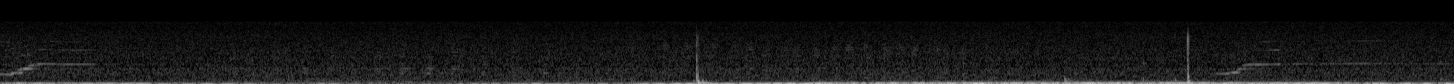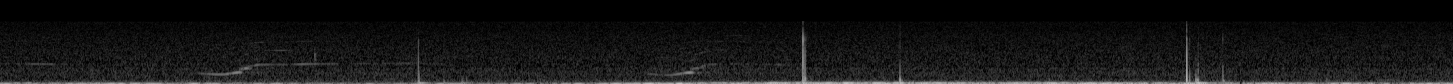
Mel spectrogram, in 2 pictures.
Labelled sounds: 0.2	0.9	humpback whale, 0.80 to 1.0 kHz
12.4	12.8	humpback whale, 0.80 to 1.0 kHz
13.4	13.8	humpback whale, 0.96 to 3.2 kHz
14.8	15.1	humpback whale, 0.90 to 0.99 kHz
17.0	17.7	humpback whale, 0.80 to 1.9 kHz
21.5	21.7	humpback whale, 0.80 to 0.99 kHz

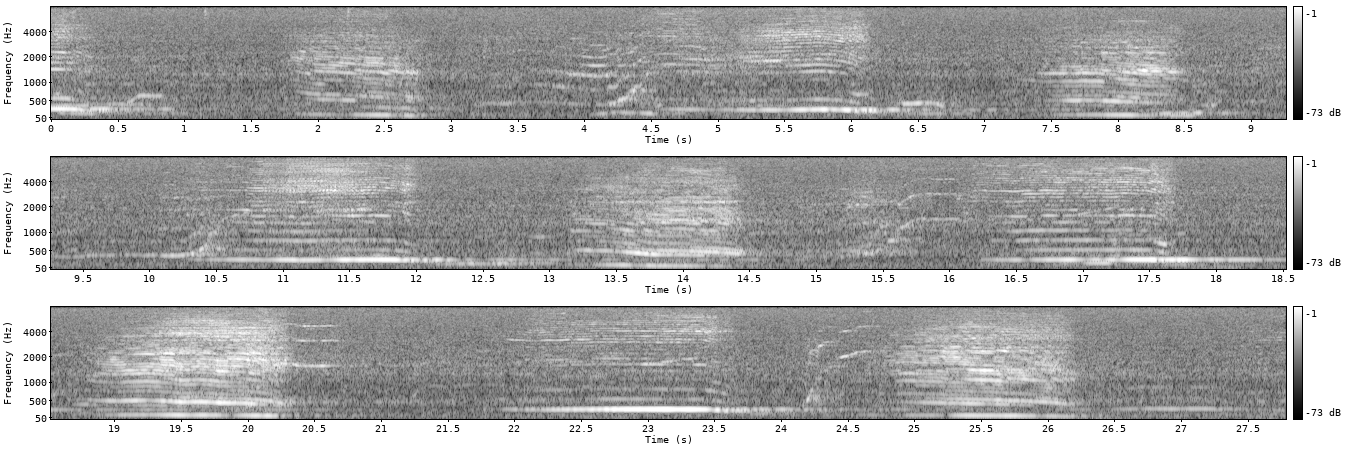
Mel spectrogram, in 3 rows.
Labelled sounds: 2.0	2.8	humpback whale, 1.2 to 2.0 kHz
3.7	4.2	humpback whale, 1.1 to 2.1 kHz
4.7	6.0	humpback whale, 1.3 to 5.4 kHz
7.3	8.5	humpback whale, 0.99 to 5.4 kHz
10.4	12.1	humpback whale, 1.5 to 5.6 kHz
13.9	14.4	humpback whale, 1.2 to 5.6 kHz
15.6	17.7	humpback whale, 0.96 to 6.3 kHz
18.9	20.7	humpback whale, 0.99 to 5.0 kHz
21.9	24.0	humpback whale, 1.6 to 6.3 kHz
24.4	26.0	humpback whale, 0.93 to 2.4 kHz
26.6	26.9	humpback whale, 0.80 to 0.90 kHz

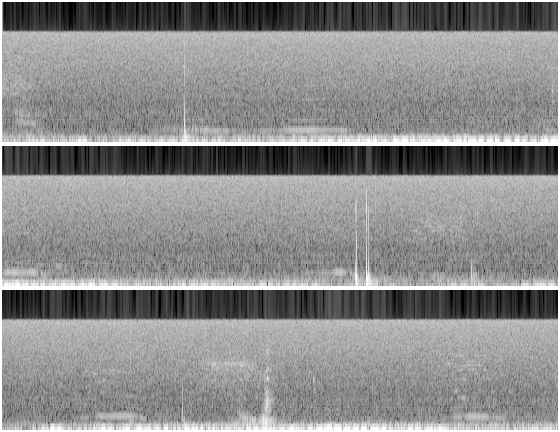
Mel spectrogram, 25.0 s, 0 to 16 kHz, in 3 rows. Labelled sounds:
19.7	20.0	humpback whale, 2.1 to 2.6 kHz
23.5	23.9	humpback whale, 2.3 to 2.4 kHz

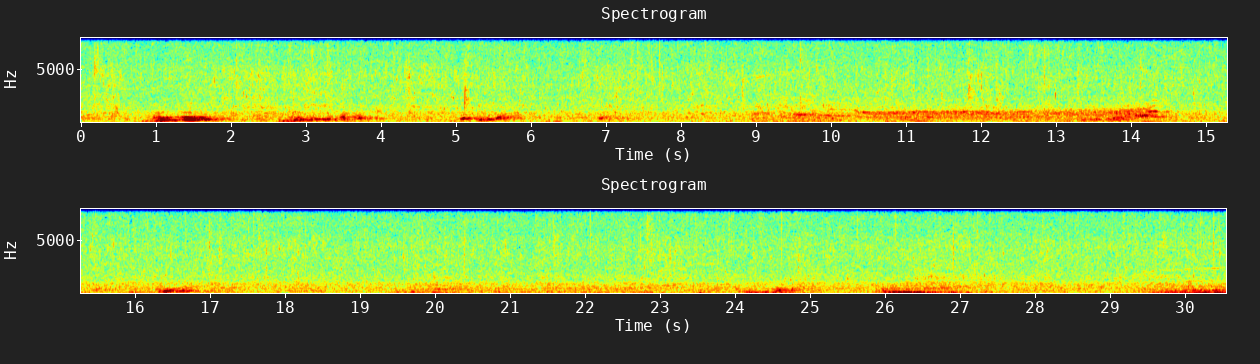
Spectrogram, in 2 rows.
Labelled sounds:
8.9	10.8	humpback whale, 0.78 to 4.5 kHz
11.0	11.9	humpback whale, 0.88 to 1.1 kHz
29.8	30.5	humpback whale, 2.2 to 2.5 kHz

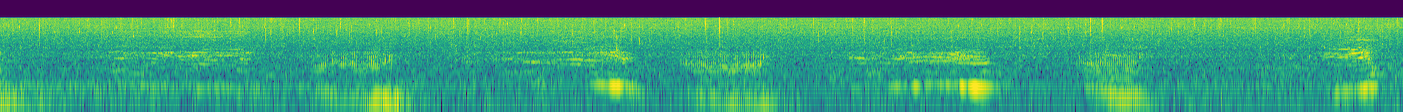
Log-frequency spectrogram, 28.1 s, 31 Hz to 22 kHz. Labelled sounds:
2.2	2.4	humpback whale, 1.0 to 1.1 kHz
3.2	3.5	humpback whale, 0.81 to 1.1 kHz
11.2	11.5	humpback whale, 1.0 to 1.1 kHz
12.1	12.4	humpback whale, 0.78 to 1.1 kHz
18.6	19.4	humpback whale, 0.78 to 1.1 kHz
22.1	22.4	humpback whale, 0.78 to 0.91 kHz
26.6	27.5	humpback whale, 0.78 to 2.2 kHz

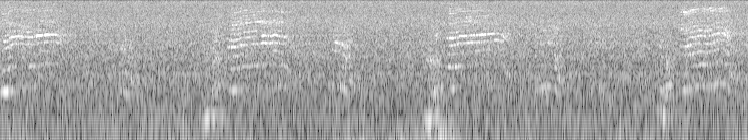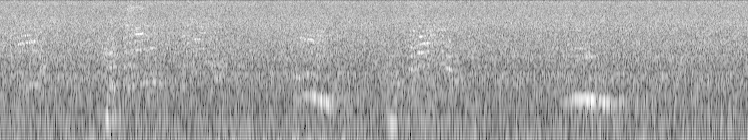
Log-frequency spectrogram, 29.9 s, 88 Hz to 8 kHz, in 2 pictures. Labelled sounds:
0.0	1.2	humpback whale, 0.80 to 2.7 kHz
4.5	5.8	humpback whale, 0.90 to 5.6 kHz
6.7	7.0	humpback whale, 1.7 to 2.1 kHz
8.9	10.1	humpback whale, 0.86 to 5.8 kHz
13.6	14.6	humpback whale, 0.93 to 6.3 kHz
17.0	17.9	humpback whale, 1.3 to 2.8 kHz
23.2	23.6	humpback whale, 1.4 to 2.0 kHz

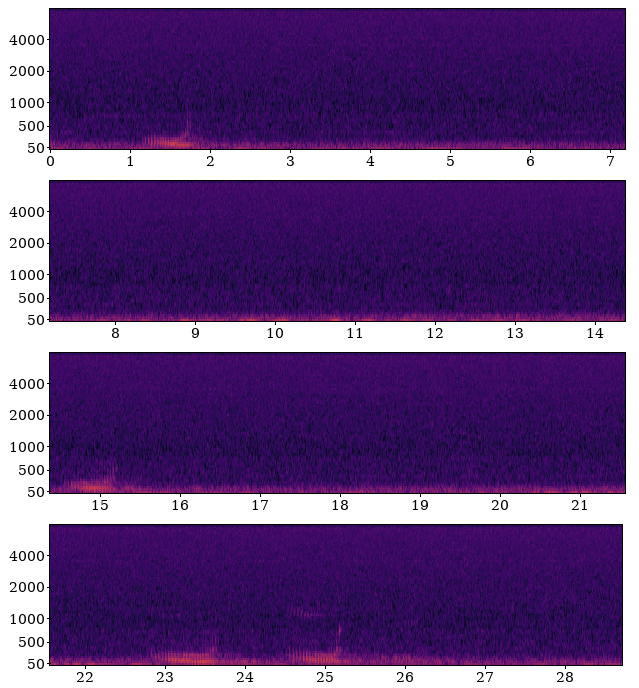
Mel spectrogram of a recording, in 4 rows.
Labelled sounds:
24.6	25.0	humpback whale, 1.0 to 1.2 kHz

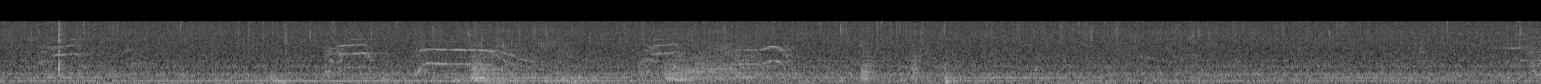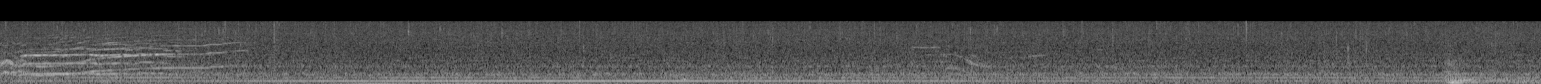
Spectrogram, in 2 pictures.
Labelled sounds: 0.4	0.9	killer whale, Bigg's (transient), call T01, 1.4 to 2.5 kHz
3.3	3.7	killer whale, Bigg's (transient), call T01, 1.3 to 2.5 kHz
4.1	5.0	killer whale, Bigg's (transient), call T01, 0.84 to 2.1 kHz
5.0	5.4	killer whale, Bigg's (transient), call T02, 1.1 to 1.7 kHz
6.4	6.6	killer whale, Bigg's (transient), call T02, 1.0 to 1.3 kHz
6.5	6.8	killer whale, Bigg's (transient), call T01, 1.5 to 2.7 kHz
7.3	7.9	killer whale, Bigg's (transient), 1.8 to 2.3 kHz
15.6	17.9	killer whale, Bigg's (transient), 0.78 to 2.8 kHz
24.5	25.3	killer whale, Bigg's (transient), call T04, 0.81 to 2.3 kHz

